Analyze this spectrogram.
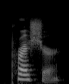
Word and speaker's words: pressure: 같이 발음 연습해 볼게요.이 단어는 앞부분 pr 부분에 강세가 있습니다. pressure.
